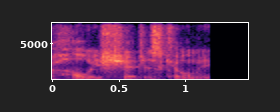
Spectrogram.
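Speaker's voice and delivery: mock, utterly unenthusiastic, flat whispered monotone. Retelling a movie scene, quoting a character's reply in a mock-unenthusiastic tone. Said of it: "in the most unenthusiastic tone".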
